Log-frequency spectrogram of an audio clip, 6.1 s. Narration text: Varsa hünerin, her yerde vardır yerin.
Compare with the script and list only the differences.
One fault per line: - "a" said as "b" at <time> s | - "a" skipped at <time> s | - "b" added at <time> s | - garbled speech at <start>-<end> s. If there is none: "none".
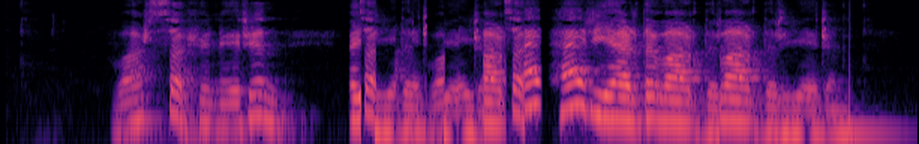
- garbled speech at 2.3-3.6 s
- "vardır" added at 4.8 s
